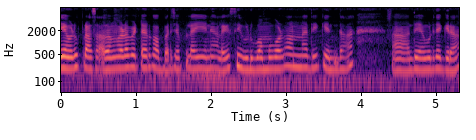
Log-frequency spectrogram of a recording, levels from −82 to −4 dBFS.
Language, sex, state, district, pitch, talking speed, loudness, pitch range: Telugu, female, Telangana, Nalgonda, 210 Hz, 180 wpm, -33 LUFS, 205-225 Hz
